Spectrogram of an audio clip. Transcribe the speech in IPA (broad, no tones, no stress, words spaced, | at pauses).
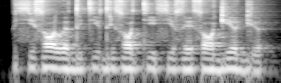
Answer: sʲʌzɔ ləd itʲodizɔ tʲesʲɔzesɔ ɡʲeə̯ɡʲə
